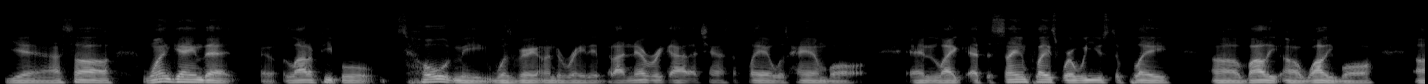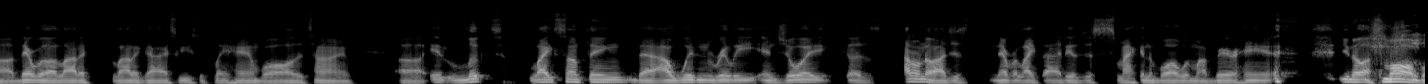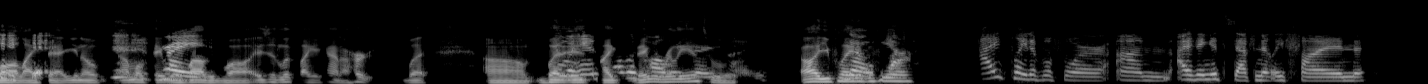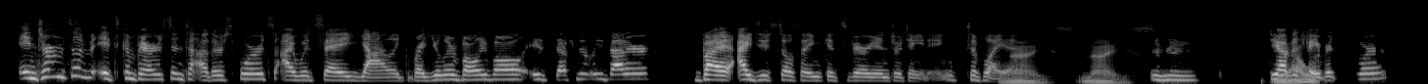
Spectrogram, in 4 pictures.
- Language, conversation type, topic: English, unstructured, What hobby do you think is overrated by most people?
- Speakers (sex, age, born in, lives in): female, 20-24, United States, United States; male, 50-54, United States, United States
- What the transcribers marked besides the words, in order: chuckle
